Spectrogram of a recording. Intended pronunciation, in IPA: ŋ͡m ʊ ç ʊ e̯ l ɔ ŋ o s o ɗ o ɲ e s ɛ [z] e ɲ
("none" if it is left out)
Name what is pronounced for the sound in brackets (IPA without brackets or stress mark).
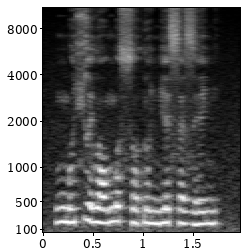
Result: z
